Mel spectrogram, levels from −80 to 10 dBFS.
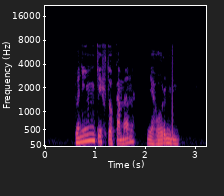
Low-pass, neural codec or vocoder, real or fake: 7.2 kHz; none; real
